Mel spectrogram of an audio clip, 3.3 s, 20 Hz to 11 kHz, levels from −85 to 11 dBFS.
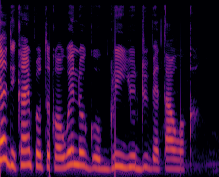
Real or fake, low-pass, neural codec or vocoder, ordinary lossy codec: real; 9.9 kHz; none; none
